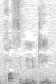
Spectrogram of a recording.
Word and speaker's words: possibility: Okay, in possibility, what we have is that the first syllable is stress, but that's secondary stress. The 3rd syllable, the 2nd syllable is not stress. The 3rd syllable is actually primary stress. Okay, tonic stress, strong stress, and then we have got the 2nd, 4th, and 5th syllables that they are not stressed; they remain unstressed.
